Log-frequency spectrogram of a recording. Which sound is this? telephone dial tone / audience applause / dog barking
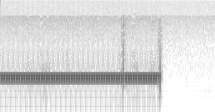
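telephone dial tone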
